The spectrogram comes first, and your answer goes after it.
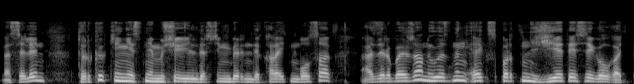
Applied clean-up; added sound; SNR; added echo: neural mask model DeepFilterNet 3.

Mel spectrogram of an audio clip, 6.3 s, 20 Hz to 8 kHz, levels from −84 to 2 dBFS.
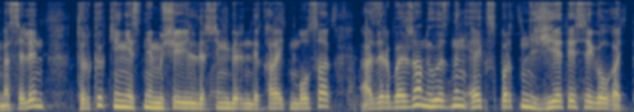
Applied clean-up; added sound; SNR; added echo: neural separator model SepFormer DNS4.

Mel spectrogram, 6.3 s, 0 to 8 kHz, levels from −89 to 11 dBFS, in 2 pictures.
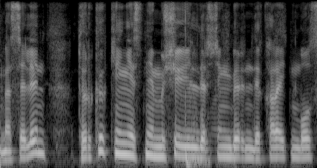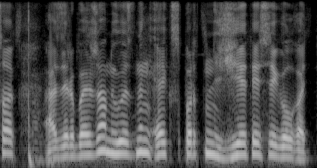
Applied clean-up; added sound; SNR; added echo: neural mask model RNNoise.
